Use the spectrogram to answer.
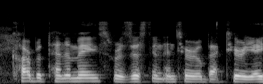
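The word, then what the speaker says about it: carbapenem-resistant Enterobacteriaceae: And certainly you see outbreaks of bacterial superbugs like, now I'm going to pronounce it wrong, but carbapenem-resistant entobacteriaceae C, something like that? – Yep. Yep. Carbapenemase resistant enterobacteria, ACA. – Yeah, ACA. Nearly got it right at the end.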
